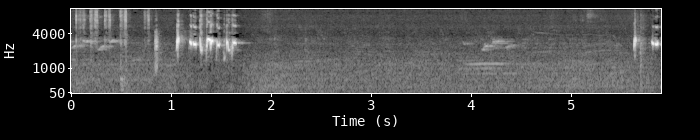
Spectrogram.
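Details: Wild bulbul song, used to attract wild bulbuls: a short burst of bright, chirpy warbled notes just after the first second, a faint phrase in the middle, and another brisk burst at the very end, with quiet between.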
